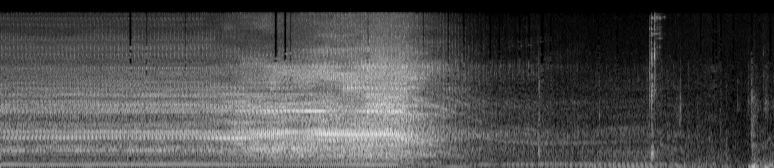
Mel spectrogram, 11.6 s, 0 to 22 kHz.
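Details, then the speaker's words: 1992 Oltcit petrol engine, fuel dribbled in after solenoid check: runs unevenly with wavering climbing revs then dies after about six seconds; solenoid not the cause, before the Solex carburettor was opened. "ah that wasn't the of the issue obviously that is still um still not working well this is officially perplexing"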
